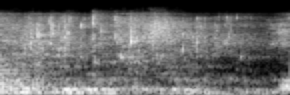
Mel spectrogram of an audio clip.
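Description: Vegetables being rinsed in a restaurant kitchen, with water rushing and splashing steadily from a tap into a sink, close and fairly loud, no talk.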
